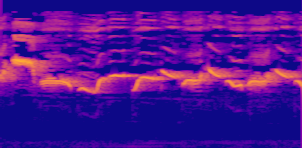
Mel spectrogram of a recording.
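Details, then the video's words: Nightingale delivering a loud, unbroken whistled warble that swoops and wavers in repeated rises and falls, clear and unaccompanied. "Singing nightingale. amazing bird song"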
